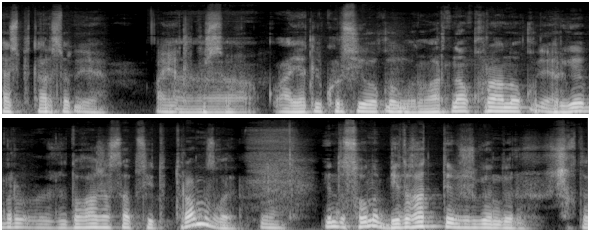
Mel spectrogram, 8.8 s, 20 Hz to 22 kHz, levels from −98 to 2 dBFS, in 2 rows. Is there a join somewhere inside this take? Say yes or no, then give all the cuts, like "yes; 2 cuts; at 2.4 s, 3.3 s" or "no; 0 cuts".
no; 0 cuts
